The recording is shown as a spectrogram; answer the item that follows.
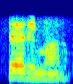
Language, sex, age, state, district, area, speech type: Tamil, female, 60+, Tamil Nadu, Perambalur, rural, conversation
